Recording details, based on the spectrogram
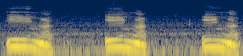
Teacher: the accent is in the first syllable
